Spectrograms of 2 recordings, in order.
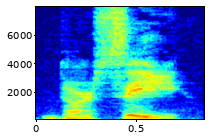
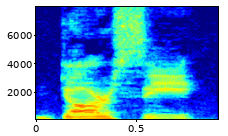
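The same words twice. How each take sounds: First: The stress is on the second syllable. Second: The stress is on the first syllable. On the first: This is the French pronunciation. "emphasis is put on the second syllable" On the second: This is the English pronunciation. "English, it's Darcy"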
